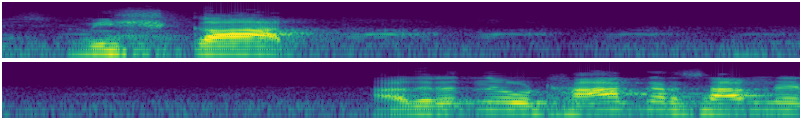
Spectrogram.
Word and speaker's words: مشکات: بدھ نہ ہو تو مشکات شریف کا تلفظ یا لفظ ایسا لکھا ہوا ہے کہ آدمی اس کو مشکات پڑھنے کے بجائے مشکوت پڑھے. کیا پڑھے؟ حالانکہ اس کا صحیح تلفظ کیا ہے؟ مشکات.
